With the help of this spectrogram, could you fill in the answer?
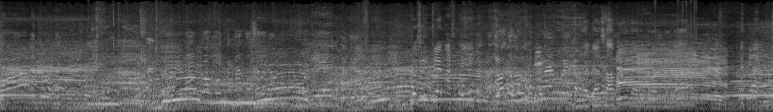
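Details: Young calves about three months old, Simmental, Limousin and Pegon crosses, held together for sale. A chorus of wavering, arched moos overlaps continuously, some sliding up then down, over a constant background hubbub.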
